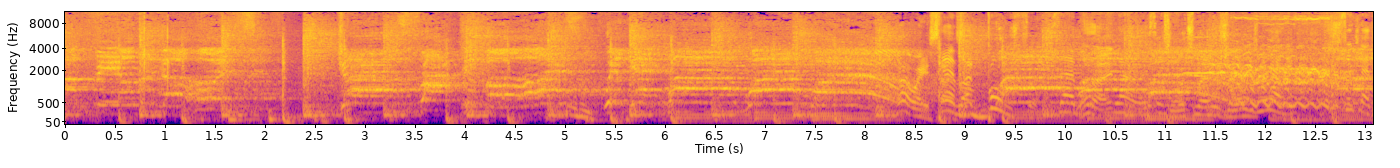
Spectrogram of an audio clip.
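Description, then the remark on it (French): Loud, shrill horse neighs ring out repeatedly over about thirteen seconds, rising and falling whinnies layered with hoofbeat clatter and occasional shouting in a dense, busy mix. “On a un cheval.”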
